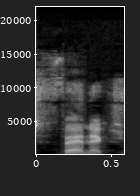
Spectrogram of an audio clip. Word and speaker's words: Fenix: San Diego I got it Marcus that's Marcus Fenix right so like they wanted Marcus Phoenix but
